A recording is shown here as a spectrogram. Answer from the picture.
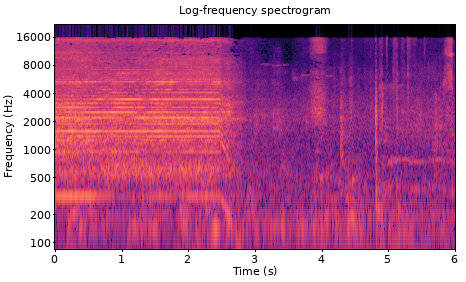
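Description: Makita DTM52 cordless oscillating multi-tool running at speed setting 6, a steady high whine, then switched off about two and a half seconds in, its pitch falling as it winds down. A single knock comes near the end.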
